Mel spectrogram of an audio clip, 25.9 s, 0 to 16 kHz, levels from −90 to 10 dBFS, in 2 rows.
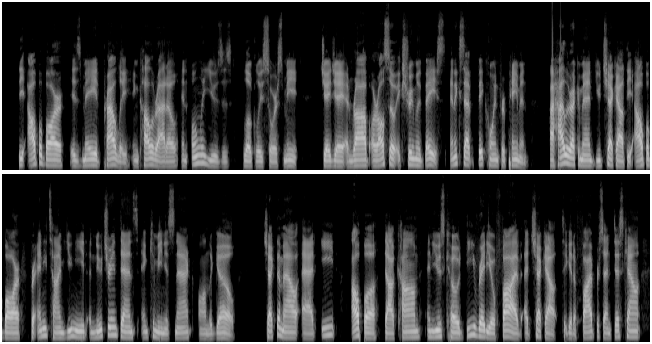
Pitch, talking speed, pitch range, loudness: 115 Hz, 150 wpm, 110-130 Hz, -20 LUFS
